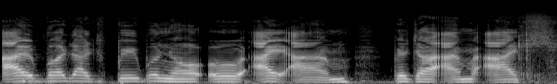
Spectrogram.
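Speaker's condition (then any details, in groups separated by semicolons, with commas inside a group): Cerebral palsy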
